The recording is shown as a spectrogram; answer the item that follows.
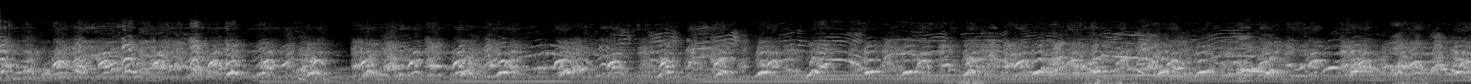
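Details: Team of Siberian Huskies, sled dogs at Huskyhaven kennels near Stonehaven, Aberdeenshire, Scotland, during a mushing experience. A dense, continuous chorus of excited yips, barks and whines overlaps throughout, with a steady low hum beneath.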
